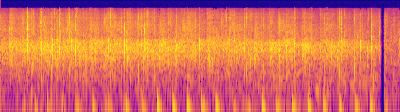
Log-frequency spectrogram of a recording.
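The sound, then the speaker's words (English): Sustained audience applause for the panelists at a panel event, a dense, steady wash of many hands clapping at an even loudness for about six seconds, with a brief dip just before the end. “Yeah, another round of applause for our panelists.”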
